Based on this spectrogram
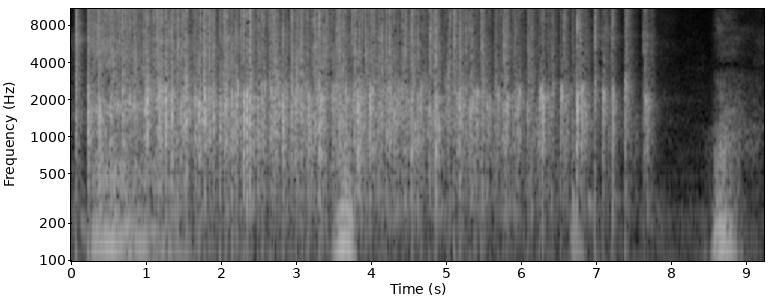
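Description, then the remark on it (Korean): A crowd breaks into loud, dense applause with many hands clapping at once, thinning into scattered claps before stopping; a brief voice murmurs at the end. “그래서 무너졌도다 큰 손 이렇게 나오는 거 박수.”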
